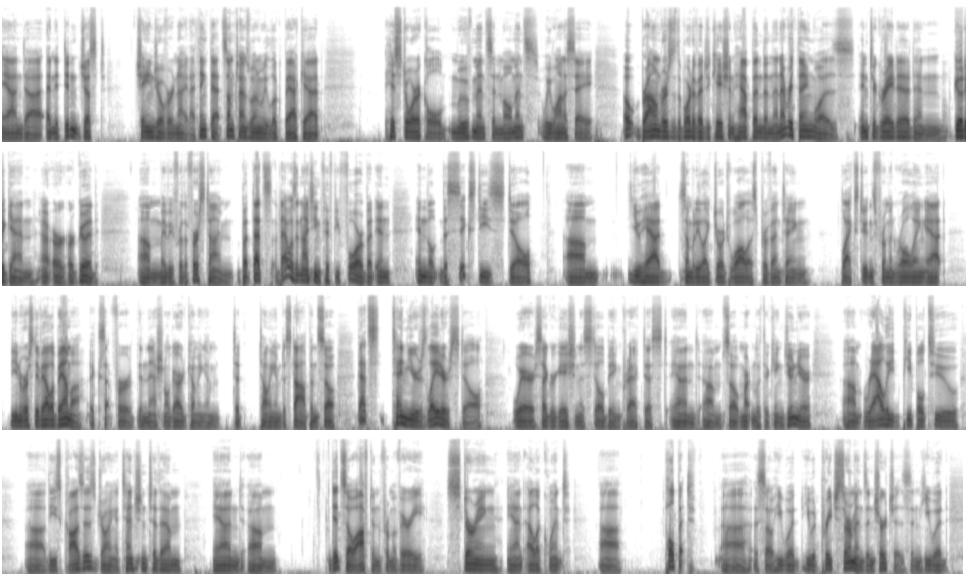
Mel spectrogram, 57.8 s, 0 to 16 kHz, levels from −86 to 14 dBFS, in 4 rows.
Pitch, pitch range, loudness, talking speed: 85 Hz, 80-95 Hz, -20 LUFS, 155 wpm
